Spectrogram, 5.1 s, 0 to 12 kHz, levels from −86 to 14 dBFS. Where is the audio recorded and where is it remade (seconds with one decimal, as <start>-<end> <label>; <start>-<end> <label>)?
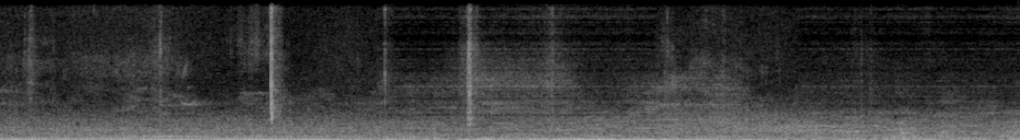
0.0-1.9 recorded; 1.9-3.3 remade; 3.3-4.0 recorded; 4.0-5.1 remade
